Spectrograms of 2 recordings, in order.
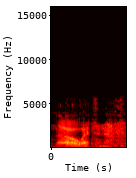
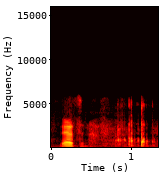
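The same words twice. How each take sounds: First: Said in the usual way. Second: Slow breathy whisper. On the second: Shown as a demonstration. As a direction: whisper it slowly to yourself. Repeats phrase while pouring.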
